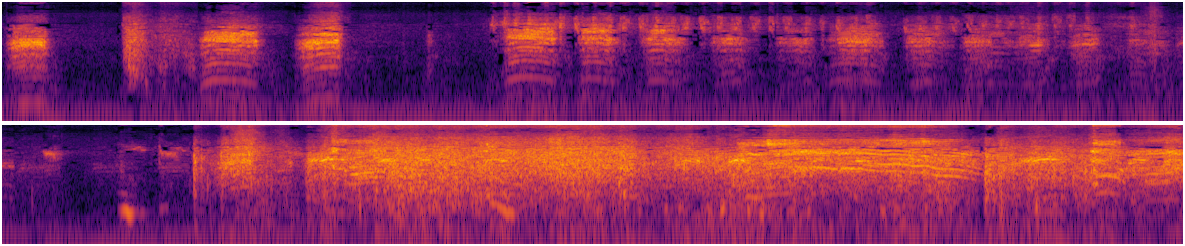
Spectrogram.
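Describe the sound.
Ducks quack many times in loud, irregular bursts that start out separate and then run together into a dense, noisy stretch.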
